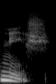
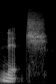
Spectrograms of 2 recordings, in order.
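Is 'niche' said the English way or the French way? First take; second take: French; English. First: The word is pronounced the French way. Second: The word is pronounced the English way. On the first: The speaker calls it right. "it's niche. ... It's a French word" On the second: The speaker calls it wrong. "It's not niche"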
